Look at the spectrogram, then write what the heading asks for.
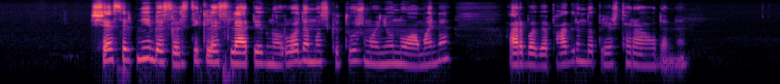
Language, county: Lithuanian, Kaunas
